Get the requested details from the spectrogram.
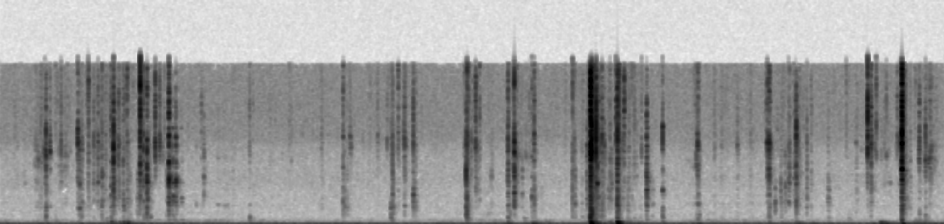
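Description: A solid, dry pink bar of soap, held flat in the palm, is shaved with a metal utility knife blade. Irregular, crisp, dry scraping clicks and short bright cuts sound over a steady low hum, with a few sharper, louder cuts standing out near the end.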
